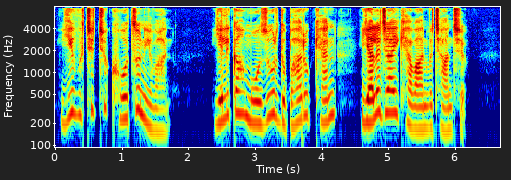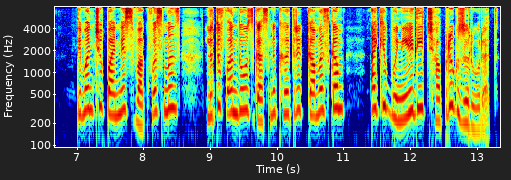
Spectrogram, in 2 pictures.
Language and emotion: Kashmiri, sad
